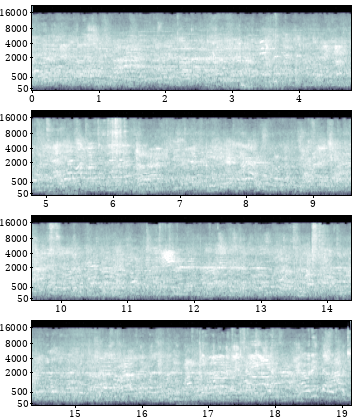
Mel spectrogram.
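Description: A crowd of men, women and children chatters all around.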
